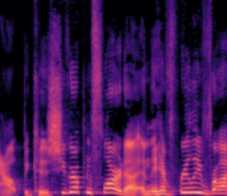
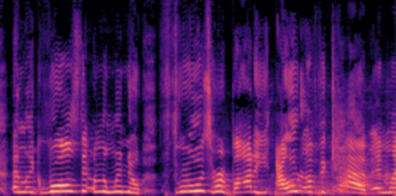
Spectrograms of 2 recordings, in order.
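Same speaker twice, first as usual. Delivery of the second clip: ordinary talk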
